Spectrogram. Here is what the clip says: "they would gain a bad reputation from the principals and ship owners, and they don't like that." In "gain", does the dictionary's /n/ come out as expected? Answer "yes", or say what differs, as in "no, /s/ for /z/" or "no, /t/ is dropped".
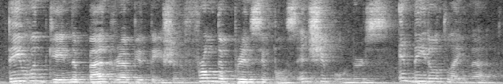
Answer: yes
